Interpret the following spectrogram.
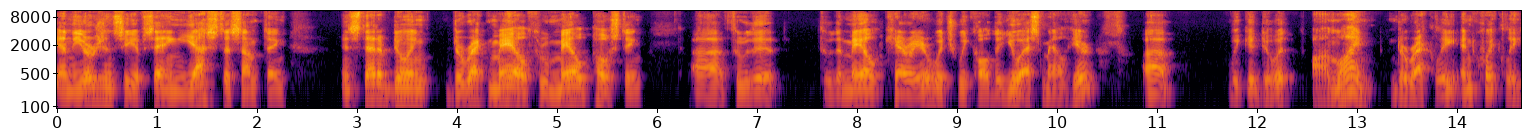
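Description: A middle-aged American man, a marketing teacher talking at length as an interview guest, in an expansive storytelling way with fillers. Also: on the low side. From United States. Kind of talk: casual interview talk.

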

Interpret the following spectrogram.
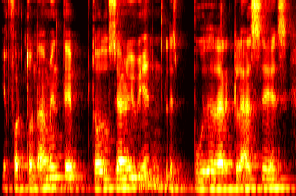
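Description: A man's voice: medium pitch, level tone, a little slow, gravelly, dark tone, reverberant. A middle-aged man giving a reflective religious lesson, earnest and thinking aloud as he speaks. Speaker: scripture study teacher.

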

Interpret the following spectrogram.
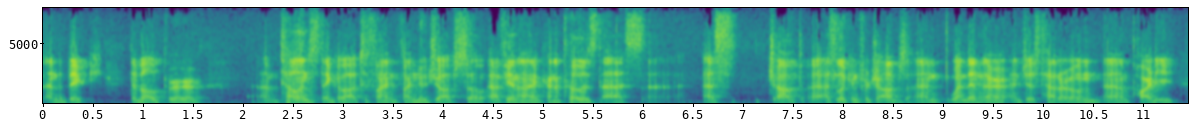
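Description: A young man from Denmark, a startup CEO, answering interview questions in a halting way and often restarting his phrases. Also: sits low, pushed and bright, muffled recording.

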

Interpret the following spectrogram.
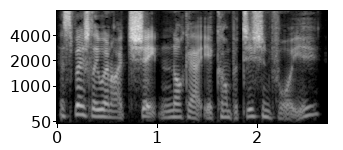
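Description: A woman's voice: on the low side, quick pace, gravelly, sharp tone, no room sound, studio quality, exaggerated voice. A woman voicing a fierce, bossy schoolgirl in a children's storybook, with a blunt, sarcastic, commanding manner. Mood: indignant, sarcastic. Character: bossy, scornful, fierce school-age girl.

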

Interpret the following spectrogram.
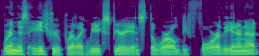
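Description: A man in his early thirties co-hosting a casual podcast, talking in a relaxed, thoughtful way. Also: mid-range voice, moderate pace, clean tone, no room sound, studio quality. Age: 30s. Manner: relaxed, thoughtful, hedging with likes. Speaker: podcast co-host.

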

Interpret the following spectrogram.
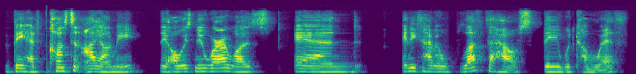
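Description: A woman's voice: deep voice, fairly even intonation, normal speed, darkish tone. A woman in her late thirties with an American accent, telling a wry, self-deprecating story in casual conversation. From United States. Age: late 30s.

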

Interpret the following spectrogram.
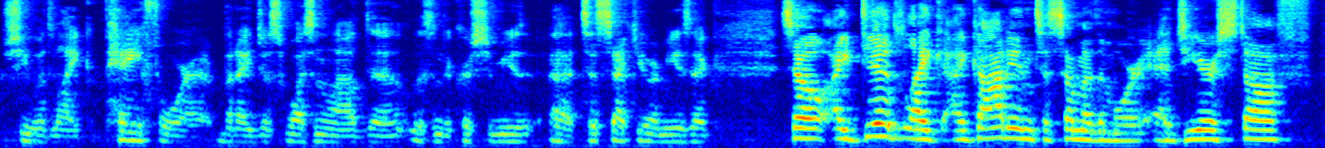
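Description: A man's voice: a little high, fairly even intonation, moderate pace, a little mellow, husky. An American man in his forties speaking casually as an interview guest, telling personal anecdotes in a self-deprecating way. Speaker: guest, professor of ancient Christianity.

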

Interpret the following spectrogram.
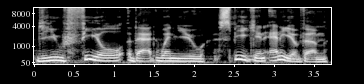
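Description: A man co-hosting a podcast, asking thoughtful questions in a relaxed, casual way. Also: mid-range voice, slow pace. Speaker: podcast co-host.

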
